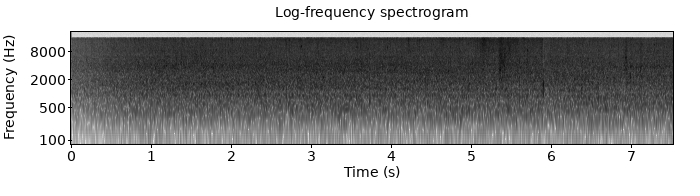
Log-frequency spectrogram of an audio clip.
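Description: Stream water at the Bhalu Khola source in Dharan rushes continuously, a loud, dense, unbroken flow of splashing water heard up close.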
